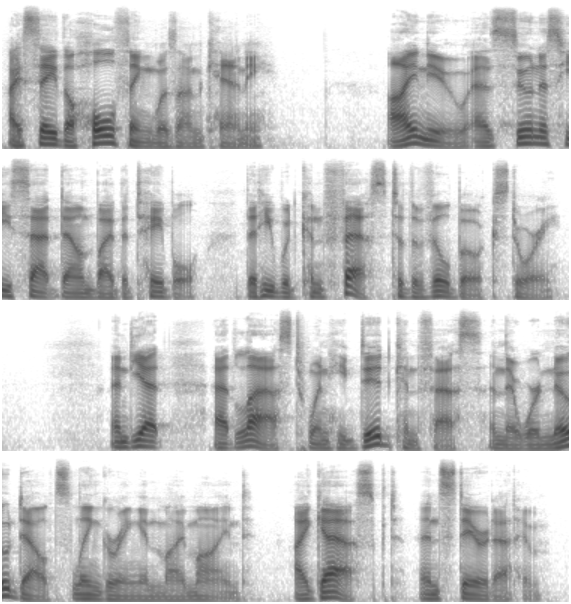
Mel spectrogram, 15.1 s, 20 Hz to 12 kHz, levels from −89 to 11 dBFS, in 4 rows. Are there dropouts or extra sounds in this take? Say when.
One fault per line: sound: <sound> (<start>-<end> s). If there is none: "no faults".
no faults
